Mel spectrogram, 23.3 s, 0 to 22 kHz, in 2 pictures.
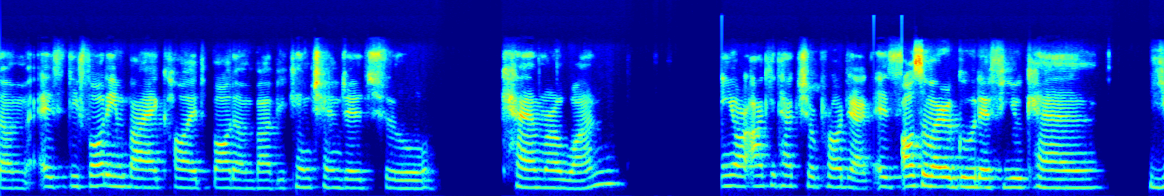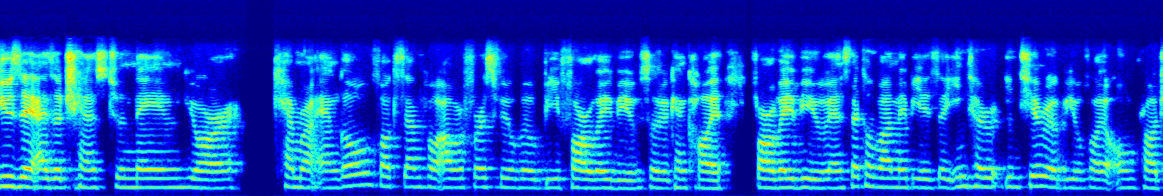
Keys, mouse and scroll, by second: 2.2 click, 2.7 drag, 4.4 a, 5.8 a, 6.4 space, 8.6 click, 12.3-14.6 drag.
